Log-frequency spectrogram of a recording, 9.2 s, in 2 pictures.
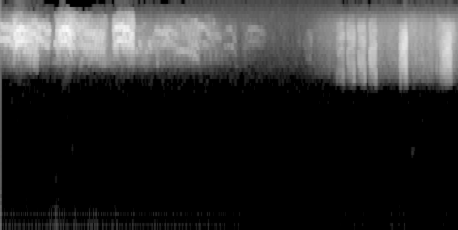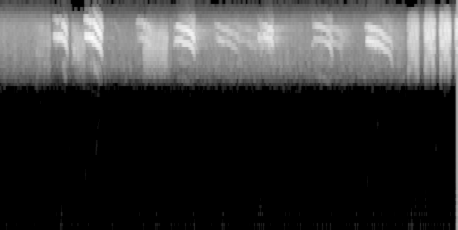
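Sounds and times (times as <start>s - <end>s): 
sand martin twittering: 0.0s - 2.2s, 3.3s - 9.1s.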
